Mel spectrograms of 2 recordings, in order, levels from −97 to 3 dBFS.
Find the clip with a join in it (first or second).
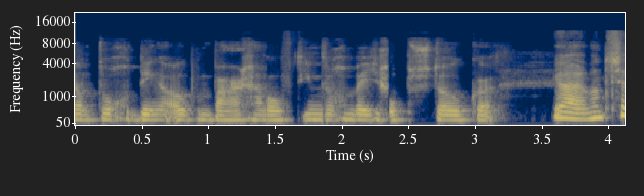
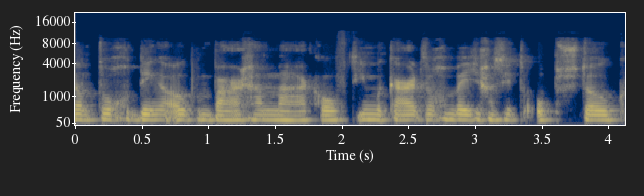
first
